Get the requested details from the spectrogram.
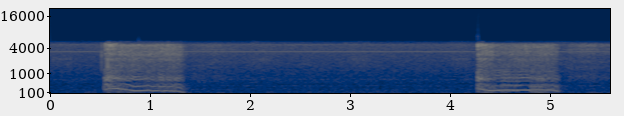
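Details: Female bulldog snoring while asleep: two long, low, rattling, rumbling breaths about four seconds apart against a steady room hum.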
